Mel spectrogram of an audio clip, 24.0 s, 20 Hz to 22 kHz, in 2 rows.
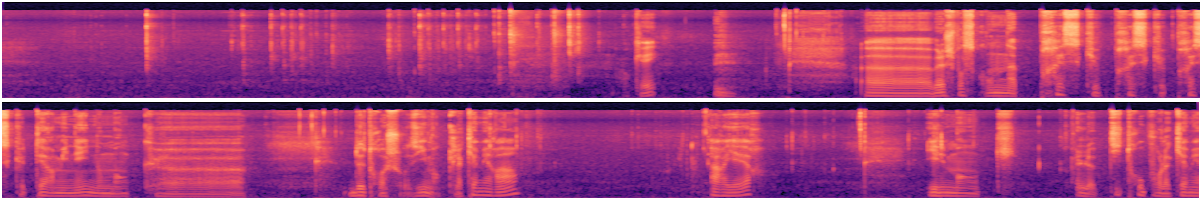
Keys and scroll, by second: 3.9 shift+Right, 4.1 shift+Right, 4.5 shift+End, 4.8 shift+Left, 6.0 ctrl+c, 6.3 Return.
